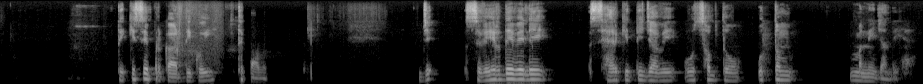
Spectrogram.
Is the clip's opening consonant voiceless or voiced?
voiceless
